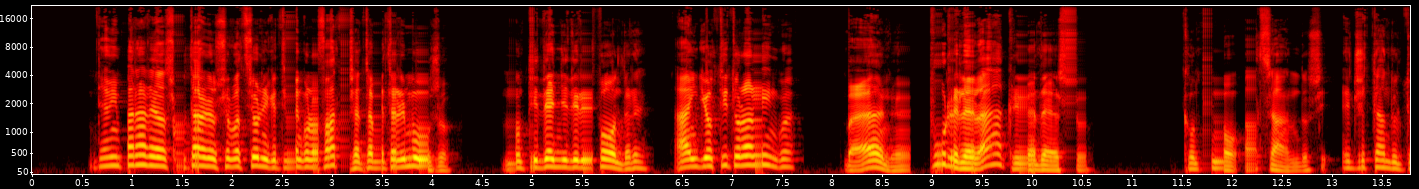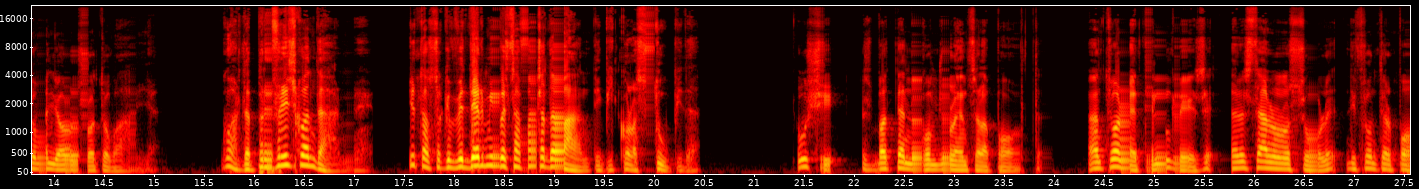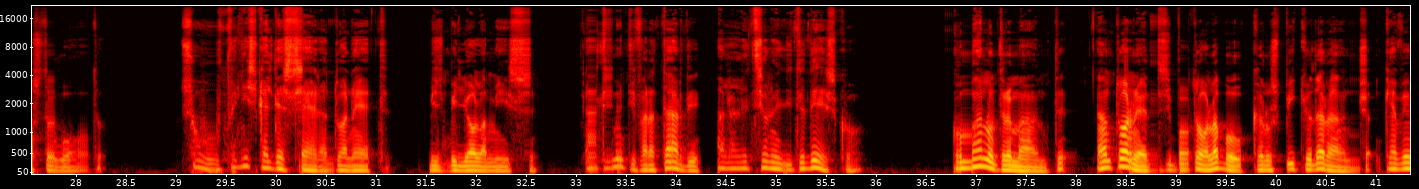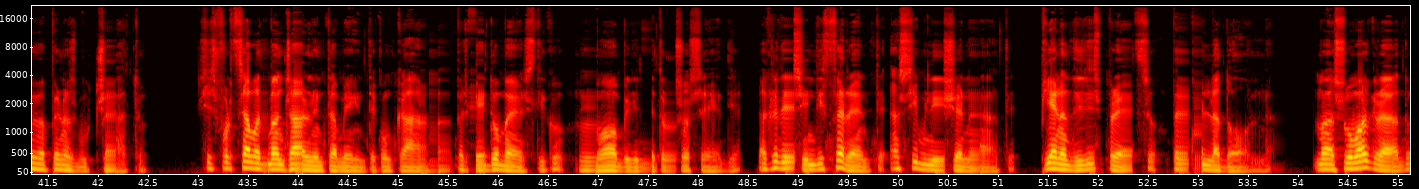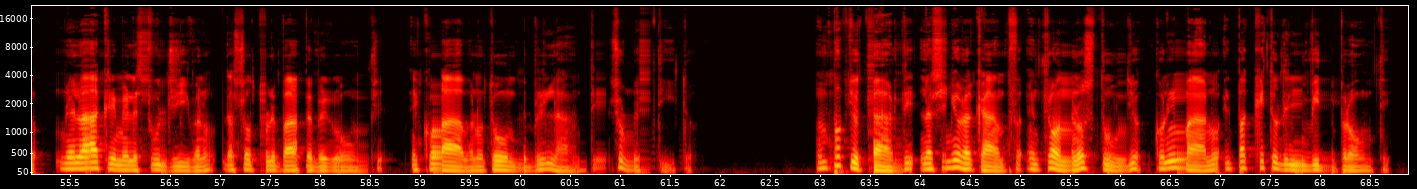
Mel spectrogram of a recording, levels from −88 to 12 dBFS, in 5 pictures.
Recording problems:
choppy; very; 11% of the speech affected

